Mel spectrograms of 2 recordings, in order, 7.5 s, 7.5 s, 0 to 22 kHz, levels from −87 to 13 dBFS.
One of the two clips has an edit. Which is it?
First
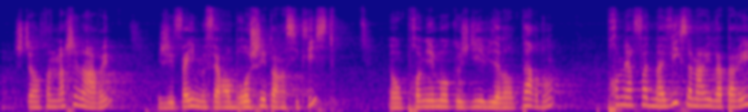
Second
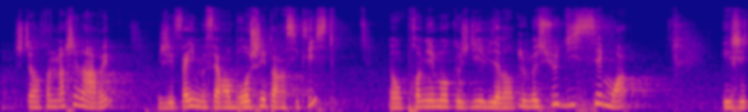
second; 1 cut; at 5.2 s

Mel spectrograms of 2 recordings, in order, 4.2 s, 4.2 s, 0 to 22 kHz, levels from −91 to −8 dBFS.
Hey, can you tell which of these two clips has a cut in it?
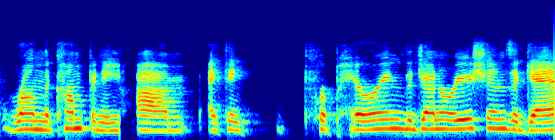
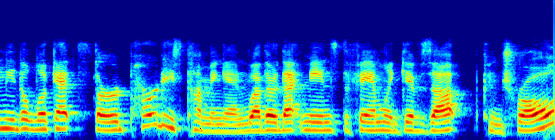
first; 1 cut; at 0.9 s

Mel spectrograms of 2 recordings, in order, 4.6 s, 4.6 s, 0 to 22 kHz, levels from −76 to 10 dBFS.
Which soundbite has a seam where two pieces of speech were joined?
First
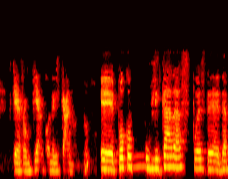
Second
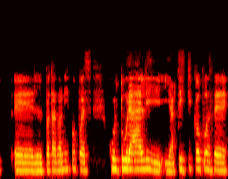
first; 1 cut; at 1.9 s

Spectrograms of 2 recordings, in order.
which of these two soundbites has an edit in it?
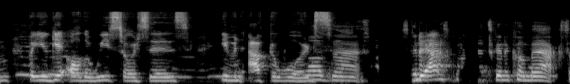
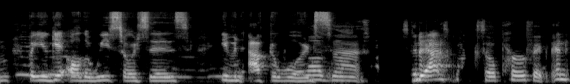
second; 1 cut; at 4.7 s

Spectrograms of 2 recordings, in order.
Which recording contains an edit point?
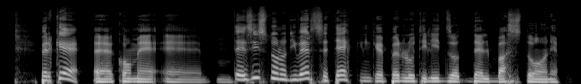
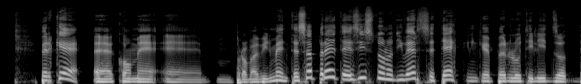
first; 1 cut; at 2.3 s

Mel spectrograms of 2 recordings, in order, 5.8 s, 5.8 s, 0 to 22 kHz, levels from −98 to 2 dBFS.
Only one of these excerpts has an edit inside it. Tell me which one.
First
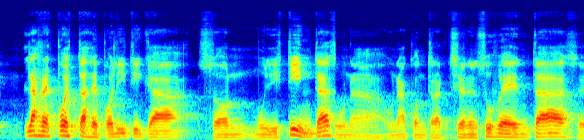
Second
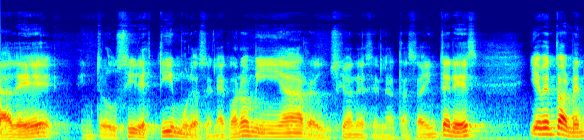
first; 1 cut; at 3.3 s

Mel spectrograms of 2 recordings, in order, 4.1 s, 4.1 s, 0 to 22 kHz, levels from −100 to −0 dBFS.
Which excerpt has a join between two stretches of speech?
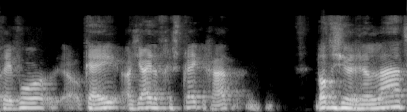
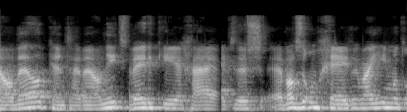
second; 1 cut; at 1.3 s

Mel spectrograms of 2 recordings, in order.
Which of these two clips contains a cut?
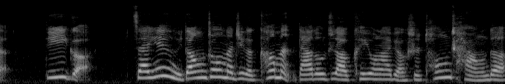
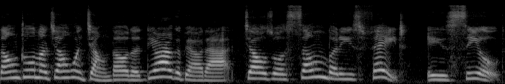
first; 1 cut; at 1.3 s

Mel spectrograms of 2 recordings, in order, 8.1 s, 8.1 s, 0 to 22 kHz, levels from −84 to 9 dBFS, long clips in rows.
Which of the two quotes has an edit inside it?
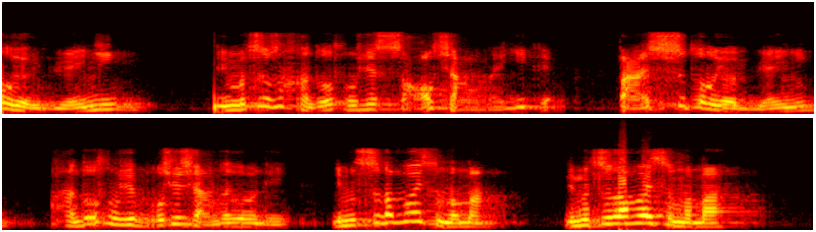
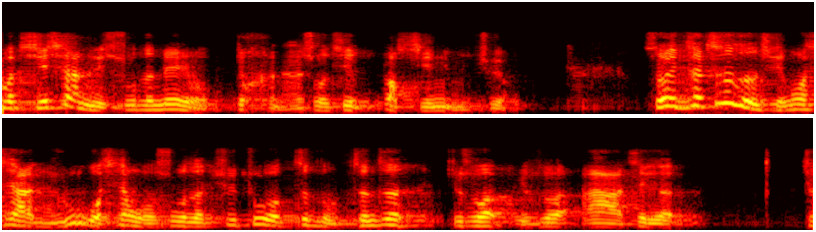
first; 2 cuts; at 4.3 s, 6.7 s

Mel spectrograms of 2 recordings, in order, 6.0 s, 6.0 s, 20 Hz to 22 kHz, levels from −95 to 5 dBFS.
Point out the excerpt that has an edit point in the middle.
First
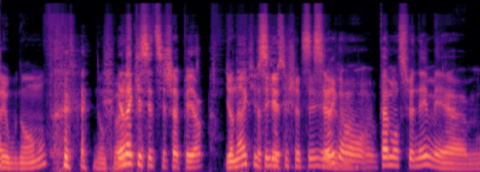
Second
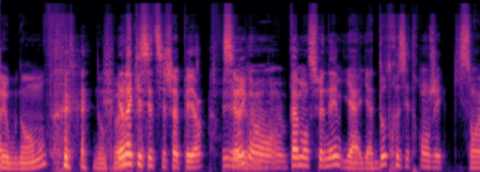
second; 2 cuts; at 2.8 s, 4.2 s

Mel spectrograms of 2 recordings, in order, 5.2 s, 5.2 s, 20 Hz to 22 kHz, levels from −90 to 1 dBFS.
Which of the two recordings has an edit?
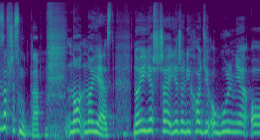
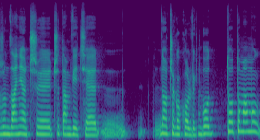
second; 1 cut; at 4.0 s

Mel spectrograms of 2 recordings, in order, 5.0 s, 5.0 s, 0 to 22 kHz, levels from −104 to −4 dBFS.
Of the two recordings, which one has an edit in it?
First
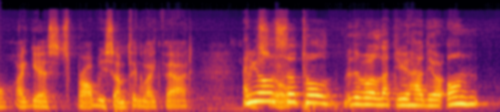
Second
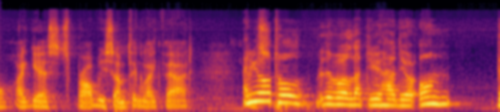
second; 1 cut; at 2.7 s

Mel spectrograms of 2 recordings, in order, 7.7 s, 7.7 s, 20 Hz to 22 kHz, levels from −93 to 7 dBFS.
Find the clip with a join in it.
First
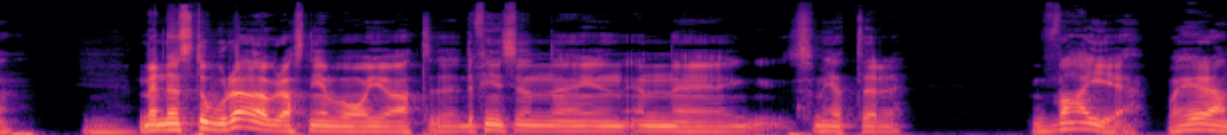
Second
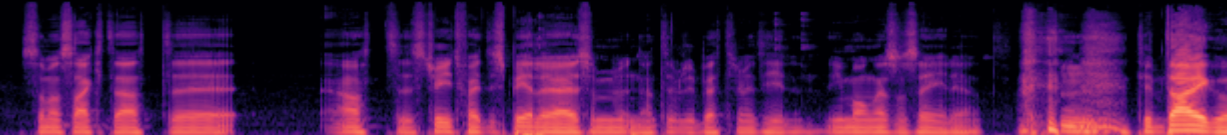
second; 1 cut; at 3.9 s

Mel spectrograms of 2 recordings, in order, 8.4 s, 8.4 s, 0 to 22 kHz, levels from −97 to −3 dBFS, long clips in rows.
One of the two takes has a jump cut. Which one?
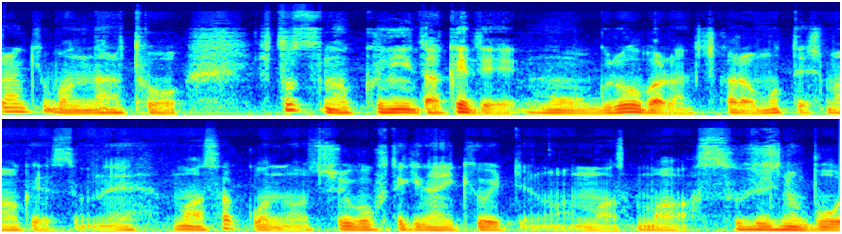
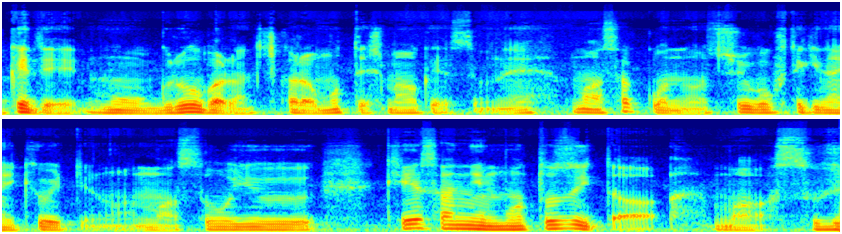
first; 1 cut; at 7.3 s

